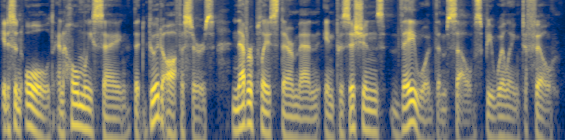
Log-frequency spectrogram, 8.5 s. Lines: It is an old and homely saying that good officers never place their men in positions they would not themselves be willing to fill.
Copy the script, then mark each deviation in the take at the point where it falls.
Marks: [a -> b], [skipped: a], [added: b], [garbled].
It is an old and homely saying that good officers never place their men in positions they would [skipped: not] themselves be willing to fill.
